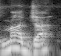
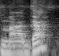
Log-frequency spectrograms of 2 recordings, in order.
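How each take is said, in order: First: The middle consonant is a j sound. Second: The middle consonant is a hard g sound. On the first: "sometimes pronounced as Madja" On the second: "It's pronounced sometimes as Maga"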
